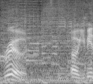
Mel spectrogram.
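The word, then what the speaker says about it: Roon: So this particular kid, his name is Rune.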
